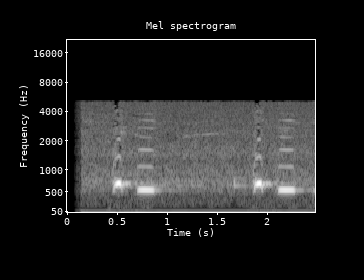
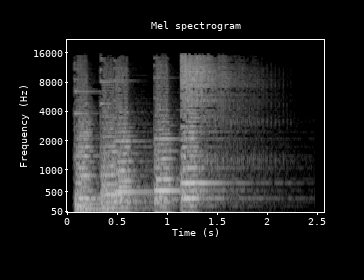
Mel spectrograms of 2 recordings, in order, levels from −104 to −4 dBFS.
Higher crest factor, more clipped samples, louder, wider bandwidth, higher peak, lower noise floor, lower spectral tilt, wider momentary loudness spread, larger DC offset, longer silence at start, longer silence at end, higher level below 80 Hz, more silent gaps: about the same, 18 dB vs 18 dB; neither; first, -19 LUFS vs -32 LUFS; second, 5.2 kHz vs 15.5 kHz; first, -2 dBFS vs -16 dBFS; second, -46 dBFS vs -74 dBFS; about the same, -3.5 dB/octave vs -3.5 dB/octave; about the same, 10 LU vs 11 LU; first, 0.4% vs under 0.1%; first, 0.45 s vs 0.05 s; first, 0.2 s vs 0.05 s; second, -70 dBFS vs -58 dBFS; neither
